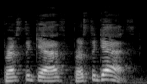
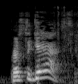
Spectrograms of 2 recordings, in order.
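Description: First: Said in the usual way. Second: Raised, insistent instruction; exasperated prompt; impatient repeat. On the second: Acted. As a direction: prod the hesitant learner.

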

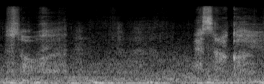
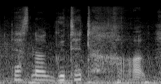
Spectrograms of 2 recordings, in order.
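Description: First: Whispered. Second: Said in the usual way. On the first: Real, not acted. Worried aside while cold outside.

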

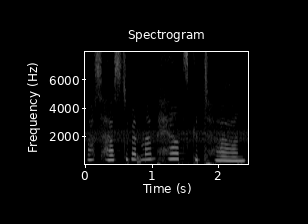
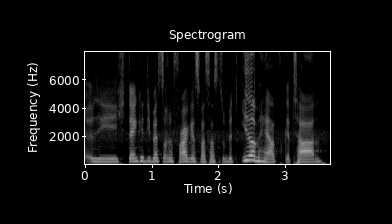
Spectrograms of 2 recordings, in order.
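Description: First: High, subdued character voice; high-pitched acted lament; plaintive game figure. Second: Firm accusation leaning hard on "ihrem"; stern stress on IHREM. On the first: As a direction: ask it woundedly, pitched up high. Figure asks about its stolen heart. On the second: Acted. Other figure sternly corrects the question.

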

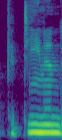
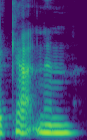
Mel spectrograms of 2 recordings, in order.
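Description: First: "catenin" stressed on the middle syllable, TEE; alternative pronunciation. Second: "catenin" stressed on the first syllable, CAT; first pronunciation variant. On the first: Lecturer offering the other option, "catenin" said ka-TEE-nin. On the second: Lecturer naming the pathway, "catenin" said CAT-nin. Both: Shown as a demonstration. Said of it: "how you want to pronounce it".

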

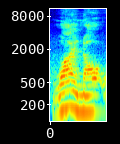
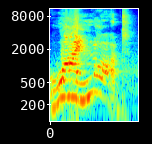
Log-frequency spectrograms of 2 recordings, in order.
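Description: First: Said in the usual way. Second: Real exasperated shout, higher and louder; frustrated cry. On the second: Real, not acted. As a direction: demand an answer from the game. Repeated in frustration.

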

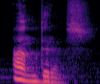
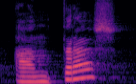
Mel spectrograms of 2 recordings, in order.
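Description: First: "άντρας" with a voiced nd, an-dras; correct nd pronunciation. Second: "άντρας" with separate n and hard t; spelling pronunciation. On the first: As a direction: say "άντρας" with d in place of t. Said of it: "και προφέρουμε". («άντρας» με νι-ντ) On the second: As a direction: say "άντρας" as written, an-tras. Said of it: "Γράφουμε άντρας". («άντρας» με καθαρό νι-ταφ) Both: Shown as a demonstration.

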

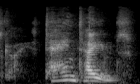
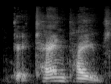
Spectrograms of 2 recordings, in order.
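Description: First: Breathless whispered repeat of Ten times; whispered aside. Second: Said in the usual way. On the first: Shown as a demonstration.

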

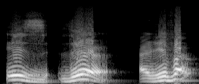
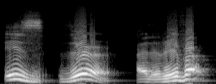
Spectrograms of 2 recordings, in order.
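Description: First: Is there a river read very slowly again, rising; slow story reading. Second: Is there a river read very slowly, rising; slow story reading. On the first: Teacher repeating Hani's question slowly to kids. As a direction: ask it slowly once more for young learners. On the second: Teacher reading Hani's question slowly to kids. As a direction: ask it slowly for young learners. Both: Acted.

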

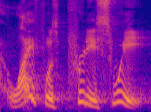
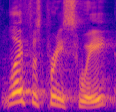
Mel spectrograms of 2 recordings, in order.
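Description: First: Slow, savoring, a bit higher and softer; savoring it slowly. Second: Said in the usual way. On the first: Shown as a demonstration. Speaker recalling his fiftieth birthday, slow and savoring. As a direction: let each word linger, relishing it.

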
